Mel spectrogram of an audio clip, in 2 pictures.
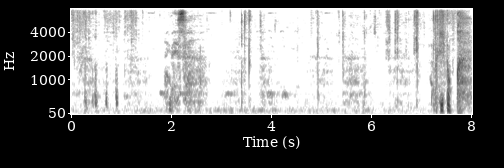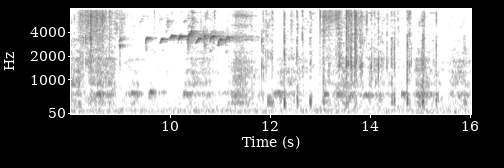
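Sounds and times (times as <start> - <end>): hands handling fish in leaves: 6.2 - 9.0.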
